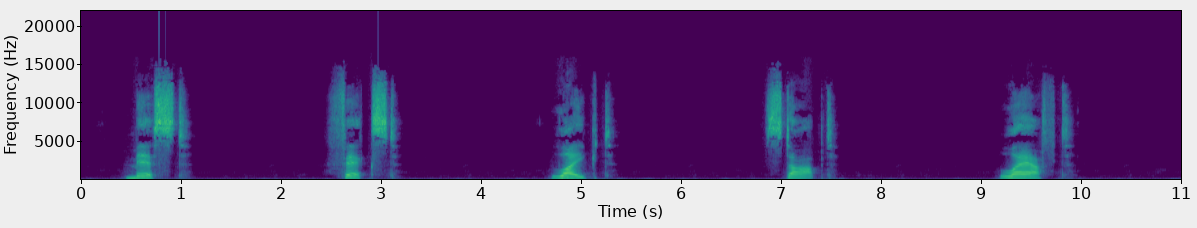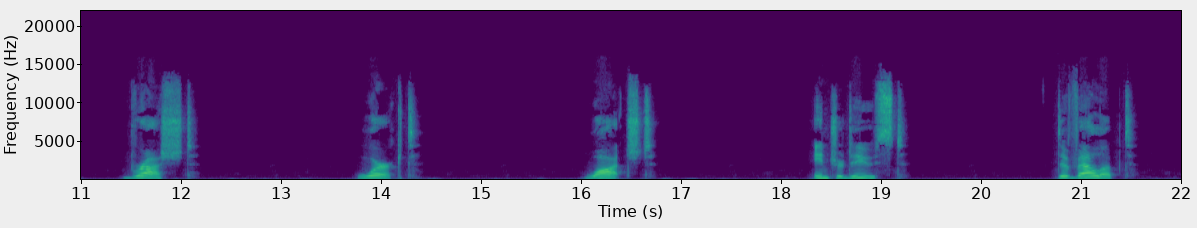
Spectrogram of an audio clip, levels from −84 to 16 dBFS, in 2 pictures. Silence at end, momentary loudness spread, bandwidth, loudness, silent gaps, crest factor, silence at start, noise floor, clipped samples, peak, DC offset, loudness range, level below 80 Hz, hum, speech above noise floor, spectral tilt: 0.5 s; 20 LU; 15.5 kHz; -17 LUFS; none; 22 dB; 0.45 s; -72 dBFS; under 0.1%; 0 dBFS; under 0.1%; 7 LU; -66 dBFS; 60 Hz at -60 dBFS; 54 dB; -1 dB/octave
